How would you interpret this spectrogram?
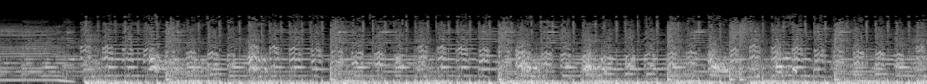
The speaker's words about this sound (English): I'm running my dog in the Tennessee Holler, listening to what he's saying.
